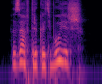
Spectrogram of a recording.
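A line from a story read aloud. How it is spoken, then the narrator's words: Dry question. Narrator (Russian): Сухо интересуюсь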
